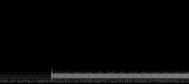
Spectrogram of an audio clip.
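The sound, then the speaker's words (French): Continuous telephone dial tone after a dropped call, a steady, even hum that cuts in after a short moment of low background noise and holds unchanged, fairly faint. “Wow, semble me perdre appel là”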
